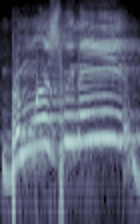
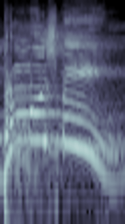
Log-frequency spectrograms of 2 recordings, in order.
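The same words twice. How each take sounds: First: ब्रह्मास्मि high, with long aa before smi; emphatic wrong form. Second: ब्रह्मोस्मि high, with rounded o before smi; emphatic correct form. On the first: Teacher rejecting a mistake, high long aa in ब्रह्मास्मि. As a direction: pitch it up, open aa in ब्रह्मास्मि, punch नहीं. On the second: Teacher correcting listeners, high rounded o in ब्रह्मोस्मि. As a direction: pitch it up and sound the o in ब्रह्मोस्मि. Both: Shown as a demonstration.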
